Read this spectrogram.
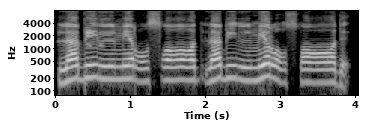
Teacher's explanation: देखो ना, रा के, इसको पढ़ना तो चाहिए बारीक क्योंकि रा से पहले जेर है, लेकिन मोटा पढ़ रहे हैं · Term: रा को मोटा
